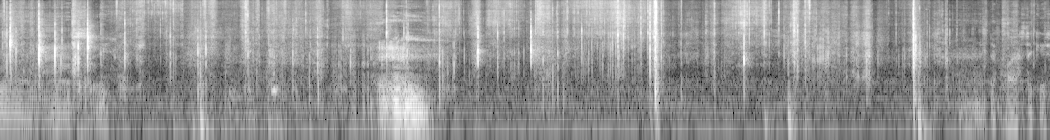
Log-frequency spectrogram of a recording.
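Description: Plastic packaging crinkles and tears while a screwdriver bit set is unboxed, with soft intermittent rustles and one louder crackling burst, under a person talking nearby.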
